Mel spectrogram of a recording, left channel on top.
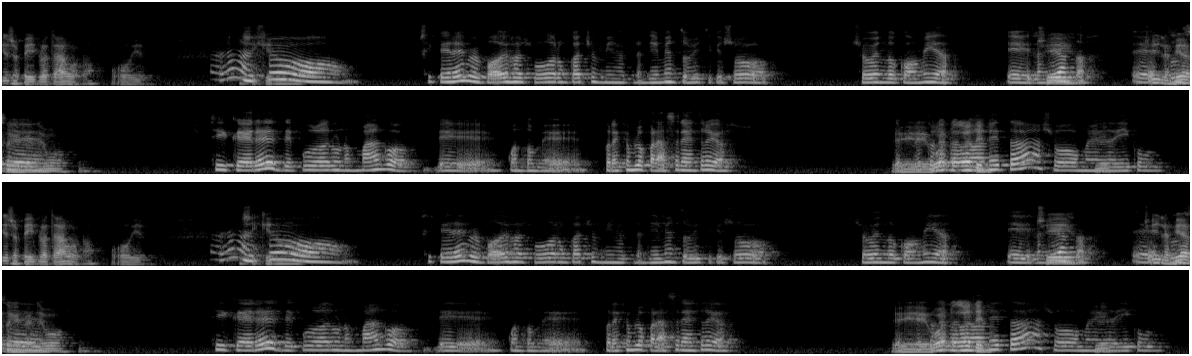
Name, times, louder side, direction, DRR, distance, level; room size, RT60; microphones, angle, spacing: voice 1, 0.0-1.4 2.4-2.9 10.4-10.7 11.5-12.8 20.8-21.7 22.8-23.0, left 1 dB, 15° right, 6 dB, 1.2 m, -29 dB
voice 2, 2.1-3.5 4.4-7.6 8.6-9.5 10.0-10.9 11.3-12.5 14.0-19.2 20.8-23.5, left 2 dB, 65° left, 8 dB, 1.3 m, -28 dB
17.5 x 5.8 x 4.9 m, 0.41 s
head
